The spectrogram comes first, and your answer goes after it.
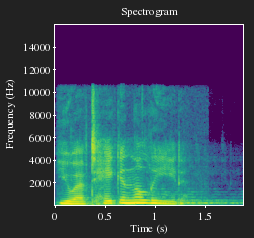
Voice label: taken lead, female; feedback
